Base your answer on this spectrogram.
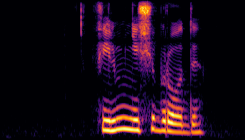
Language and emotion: Russian, neutral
